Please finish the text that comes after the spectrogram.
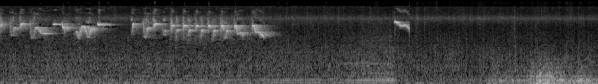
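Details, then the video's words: Sunbird song recorded for teaching a white-rumped shama: a quick jumble of very high, thin, twittering notes lasting about three seconds, then one sharp chirp, followed by near-quiet with a faint low rumble. "Rajanya Isian Kolibri"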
